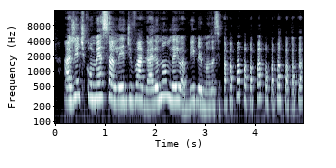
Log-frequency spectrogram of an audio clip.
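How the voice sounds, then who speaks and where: A woman with a high pitch and lively intonation talks at a moderate pace while music plays in the background. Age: 60s. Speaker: preacher. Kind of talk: sermon.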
